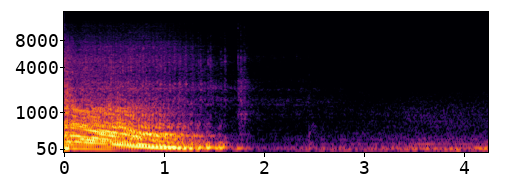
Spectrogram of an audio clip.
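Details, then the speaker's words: 1981 Yamaha XS400 Special twin after carburetor float rework, first start: fires straight to a high screaming rev with no throttle input, then drops off abruptly when shut down; throttle stuck pinned open. "Not supposed to happen. The choke is Oh, the throttle is stuck. It was just pinned. Well, it fired up."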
